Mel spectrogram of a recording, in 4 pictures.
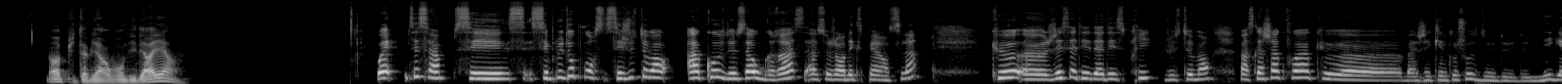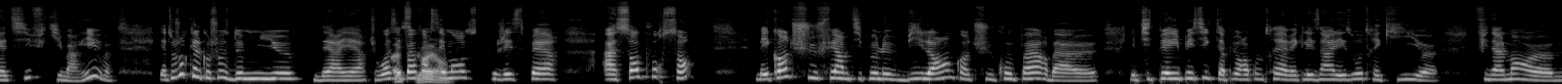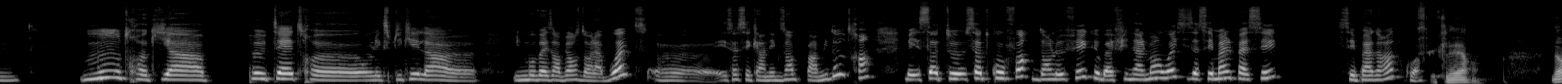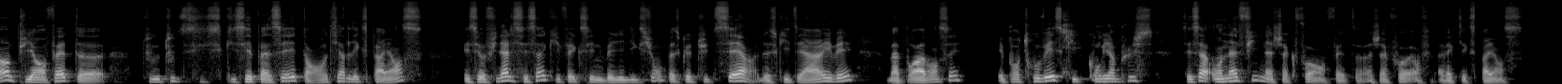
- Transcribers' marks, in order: stressed: "à cause"; stressed: "mieux"; stressed: "sers"
- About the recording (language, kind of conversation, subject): French, podcast, Quelle opportunité manquée s’est finalement révélée être une bénédiction ?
